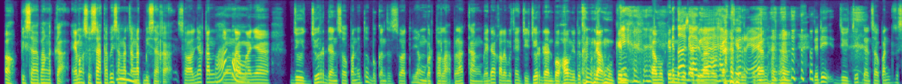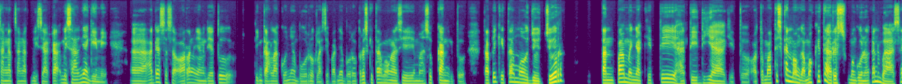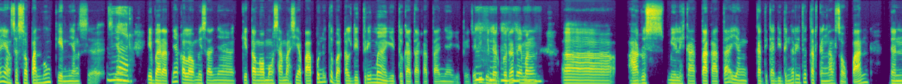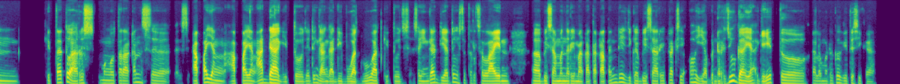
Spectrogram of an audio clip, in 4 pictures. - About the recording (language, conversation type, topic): Indonesian, podcast, Bagaimana cara kamu memberi dan menerima masukan tanpa merasa tersinggung?
- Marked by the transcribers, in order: laugh; laughing while speaking: "gak mungkin"; laughing while speaking: "dilakukan"; laugh; laughing while speaking: "heeh"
